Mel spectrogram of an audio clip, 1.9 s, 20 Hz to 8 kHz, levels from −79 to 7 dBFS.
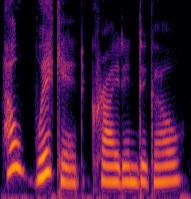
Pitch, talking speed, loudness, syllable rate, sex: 220 Hz, 125 wpm, -19 LUFS, 4.0 syllables/s, female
